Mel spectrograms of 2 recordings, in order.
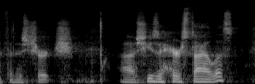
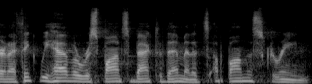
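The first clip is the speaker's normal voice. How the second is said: usual speaking voice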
